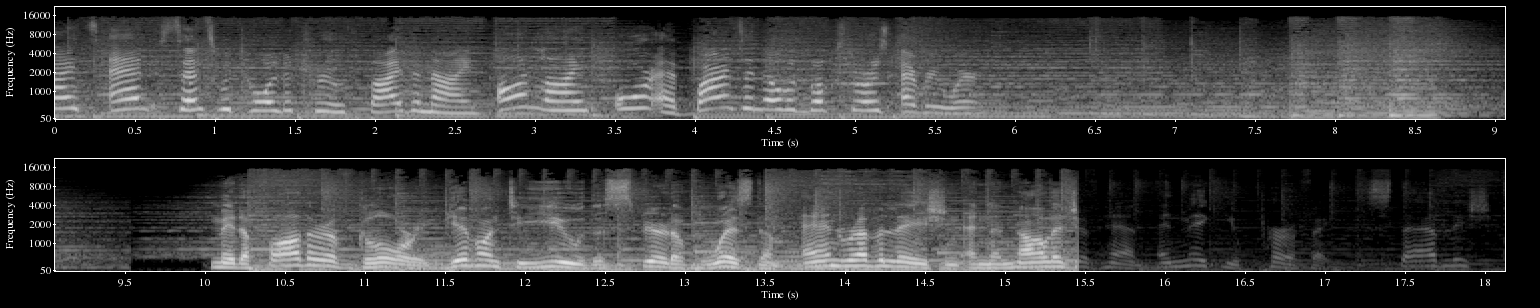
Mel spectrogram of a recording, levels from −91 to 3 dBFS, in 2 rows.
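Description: From 15.46 s to the end at 18.13 s the sound collapses by about 35 dB, leaving a faint residue. This is likely one channel inverted, so the shared centre cancels on mono summing, unlike a dropout, where nothing at all would remain.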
